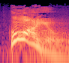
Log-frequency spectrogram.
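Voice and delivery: sharp, high and loud demand; preacher rebuking the doubter; indignant challenge. Real, not acted. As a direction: confront the listener with it.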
